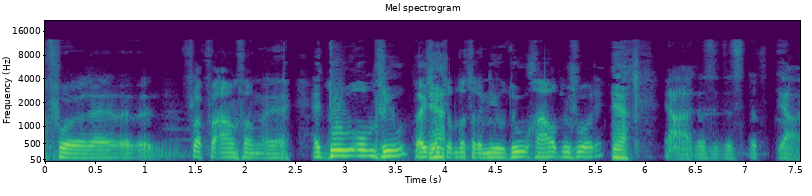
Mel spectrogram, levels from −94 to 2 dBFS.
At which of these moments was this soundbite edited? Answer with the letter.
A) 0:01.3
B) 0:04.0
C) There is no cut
B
